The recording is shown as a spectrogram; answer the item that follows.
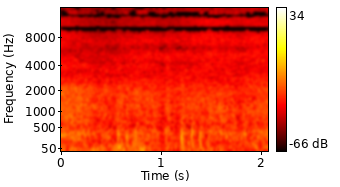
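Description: Wind blowing over a hand-held camera's microphone outdoors: a steady rushing hiss with light low buffeting.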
